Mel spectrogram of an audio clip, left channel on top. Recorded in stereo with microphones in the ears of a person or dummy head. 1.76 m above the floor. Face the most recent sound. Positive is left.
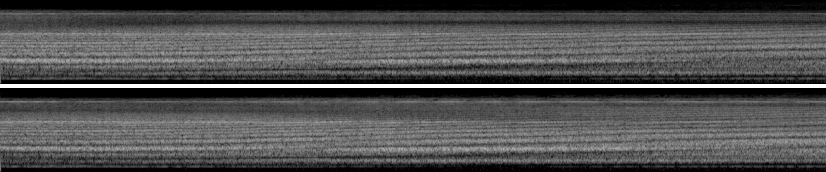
turn(degrees=-40)  # may be behind; listen again after turning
